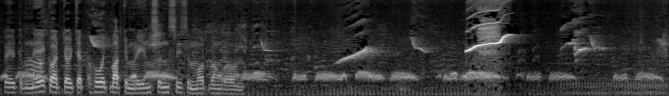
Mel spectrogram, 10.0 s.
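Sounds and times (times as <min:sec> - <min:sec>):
low bird coos: 0:00.0 - 0:10.0
bird whistling rising notes: 0:07.0 - 0:07.8.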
